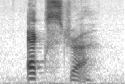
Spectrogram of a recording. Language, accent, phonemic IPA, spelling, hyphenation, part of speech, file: English, US, /ˈɛkstɹə/, extra, ex‧tra, adjective / adverb / noun, En-us-extra.ogg
- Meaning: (adjective) 1. Beyond what is due, usual, expected, or necessary; extraneous; additional; supernumerary 2. Extraordinarily good; superior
